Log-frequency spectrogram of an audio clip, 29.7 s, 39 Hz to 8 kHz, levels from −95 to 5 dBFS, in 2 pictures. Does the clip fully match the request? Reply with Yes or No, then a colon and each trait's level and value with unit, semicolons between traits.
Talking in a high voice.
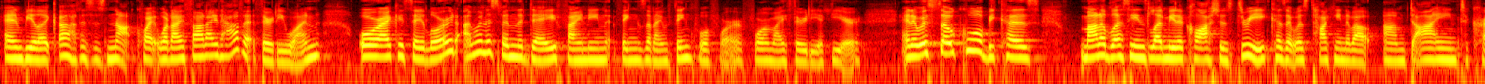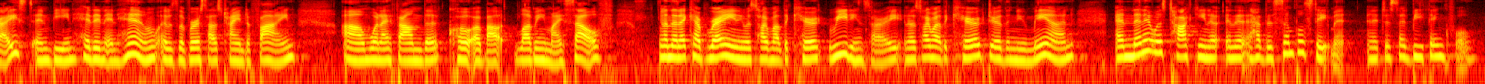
Yes: high, 195 Hz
